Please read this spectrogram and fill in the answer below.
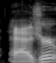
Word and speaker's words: Azure: certification well uh the Azure fundamentals is the entrylevel cloud certification for Microsoft Azure or Azure uh and you'll see me alternate between those uh pronunciations they're both accepted so whichever you prefer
